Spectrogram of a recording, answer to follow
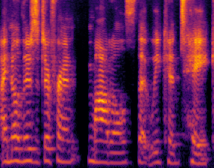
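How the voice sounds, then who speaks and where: A somewhat breathy woman's voice at medium pitch, with a strong Midwestern accent, fairly even intonation and a moderate pace. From US Midwest. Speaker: care coordination program staff. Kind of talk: online meeting discussion.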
